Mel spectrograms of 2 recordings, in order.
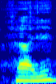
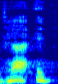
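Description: First: The middle consonant is a 'y' glide. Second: The middle consonant is a glottal stop.

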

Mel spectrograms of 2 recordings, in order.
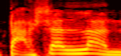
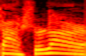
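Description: First: The middle syllable sounds like shan. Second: The middle syllable sounds like shi. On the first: This is not the authentic local way of saying the name. The speaker calls it wrong. "都不是地道的念法" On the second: This is the local old-Beijing way of saying the name. The speaker calls it right. "都以老北京大石烂的这个音来报名了"

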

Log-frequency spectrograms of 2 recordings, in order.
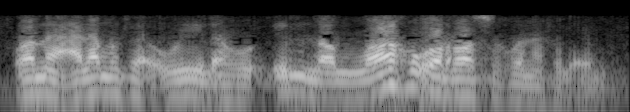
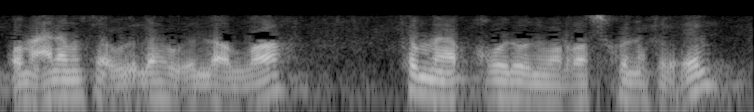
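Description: First: It runs on without a pause after 'illa Allah'. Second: There is a pause after 'illa Allah'. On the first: Those firm in knowledge also know its interpretation. "ومذهب بالوصل" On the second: Only God knows its interpretation. "مذهب بالوقف"

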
